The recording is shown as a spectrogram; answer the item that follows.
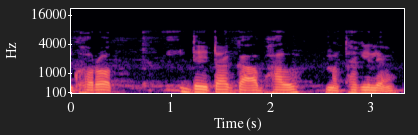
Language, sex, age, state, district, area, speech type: Assamese, male, 18-30, Assam, Tinsukia, rural, spontaneous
